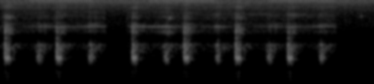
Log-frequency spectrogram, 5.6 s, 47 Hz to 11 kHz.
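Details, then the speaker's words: Opening snap, diaphragm chest piece at the mitral area, patient supine: regular heart sounds near 77 per minute with a sharp early diastolic snap, higher-pitched than S2 and mimicking a split S2, from a stenotic mitral valve. "opening snap is heard as a snap early in diastole higher pitch than s2 so it can easily mimic a splitted s2 it is caused by the sudden opening of stino's to metal wall with left atrial contraction"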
